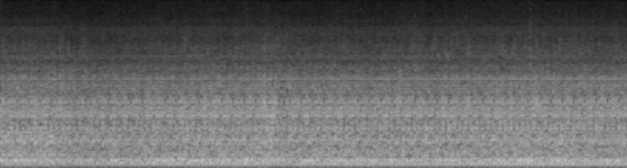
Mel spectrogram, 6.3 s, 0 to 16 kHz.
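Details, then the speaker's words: Tractor running a CountyLine post hole digger with 6-inch auger in hard clay; steady engine drone with an even, heavy churn under load and no clunks or squeals; clay clumps fall back into the hole but it digs fine; normal operation. "we got some really hard clay at my property here the big clumps of Claire or sticking together and our falling back into the hole other than that works pretty good"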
